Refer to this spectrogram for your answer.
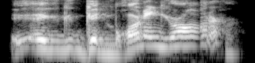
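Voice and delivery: mock the fake trial-lawyer voice; fake mock accent. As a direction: stiff artificial "Your Honor" delivery. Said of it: "that sounds fake".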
